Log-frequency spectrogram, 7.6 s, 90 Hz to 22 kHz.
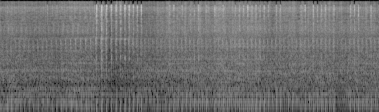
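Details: Troy-Bilt chipper shredder model 24A-414B711 small single-cylinder engine, test run after new carburetor fuel line fitting, oil change, new tires and oiled recoil: pops along at idle with fairly even firing rhythm, no knocks or grinding; normal idle.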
